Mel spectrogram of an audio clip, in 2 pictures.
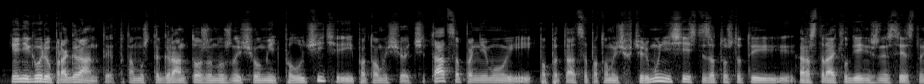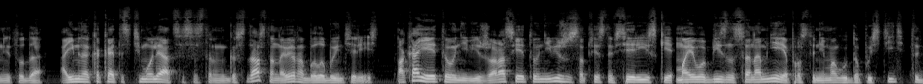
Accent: native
